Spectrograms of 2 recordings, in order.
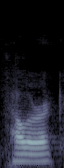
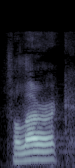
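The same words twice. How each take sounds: First: The name is said the American way. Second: The name is said the Bulgarian way. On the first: "If you're from the United States, it's Telerik" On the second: "Usually if you're from Bulgaria, it's Telerik"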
